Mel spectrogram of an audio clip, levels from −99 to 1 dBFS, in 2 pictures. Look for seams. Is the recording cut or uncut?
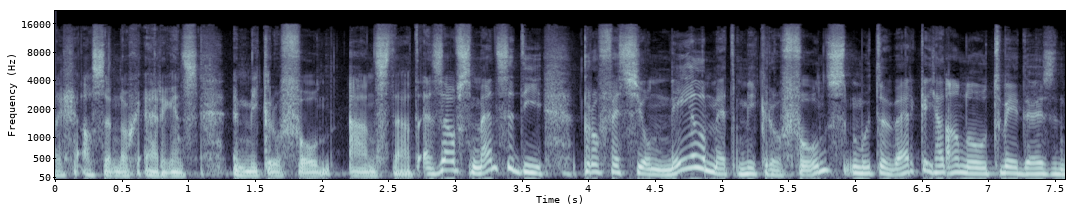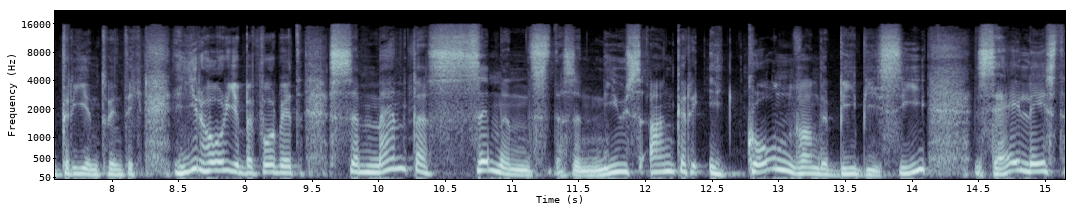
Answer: cut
